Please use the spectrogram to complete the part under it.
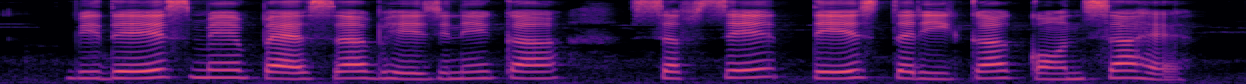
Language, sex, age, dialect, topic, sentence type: Hindi, female, 25-30, Marwari Dhudhari, banking, question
